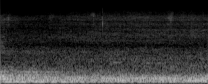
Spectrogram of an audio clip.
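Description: A steady, even low rumble of open-air background noise, with no voice and no separate events.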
